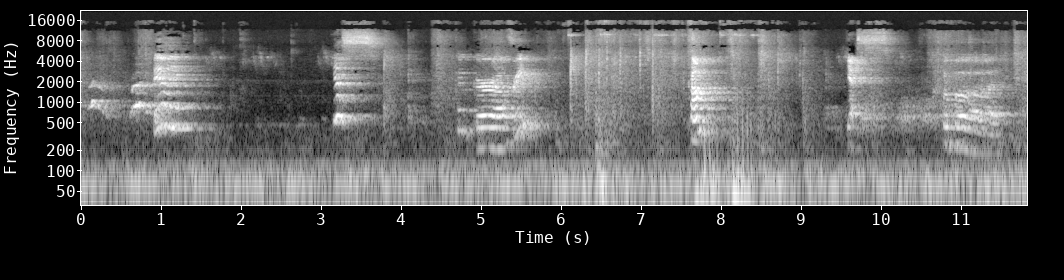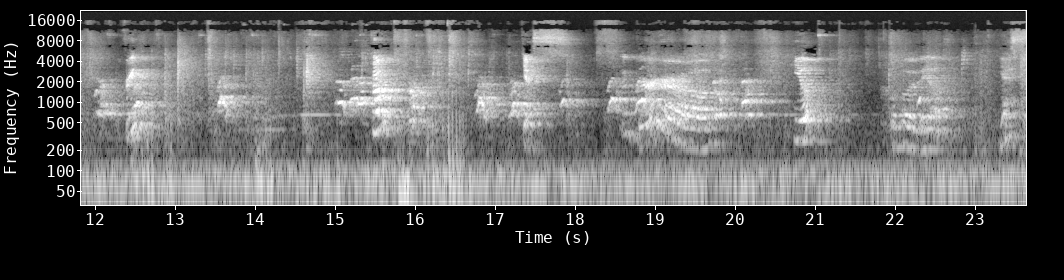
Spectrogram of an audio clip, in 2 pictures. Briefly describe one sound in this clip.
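A woman speaks calmly and encouragingly nearby.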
